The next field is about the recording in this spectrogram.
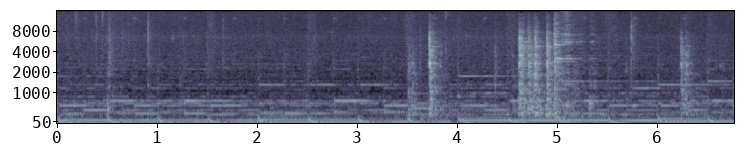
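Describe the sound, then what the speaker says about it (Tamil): Onions sautéing lightly in a pan for a traditional Tamil coconut rice and curry give a soft, steady sizzle, broken by occasional clinks and scrapes of a utensil against the pan, over continuous background music. "வெங்காயம் நல்லா லைட்டாக வதங்கினா போதும்."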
